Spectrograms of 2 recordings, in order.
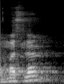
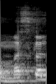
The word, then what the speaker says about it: muscle: सी इज not pronounced in the ending SCLE, जब भी किसी भी वर्ड के आखिर में SCLE का ये ग्रुप आएगा उसमें सी साइलेंट रहेगा। मसलन MUSCLE, मसल, मसल, हम इसको मस्कल नहीं पढ़ेंगे बल्कि पढ़ेंगे मसल।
